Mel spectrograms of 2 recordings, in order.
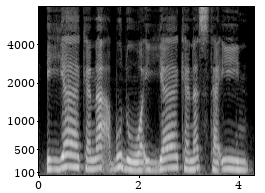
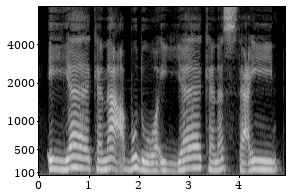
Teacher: مثلا به این صورت تلفظ کنه ایاک نعبد و ایاک نستعین، این صحیح نیست، بلکه اون گونه که ما عرض کردیم باید تلفظ کنن، باید از وسط حلق به طوری که دیواره های حلق به هم نزدیک بشه، تنگ بشه و بعد حرف عین تلفظ بشه · Shown in: second take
